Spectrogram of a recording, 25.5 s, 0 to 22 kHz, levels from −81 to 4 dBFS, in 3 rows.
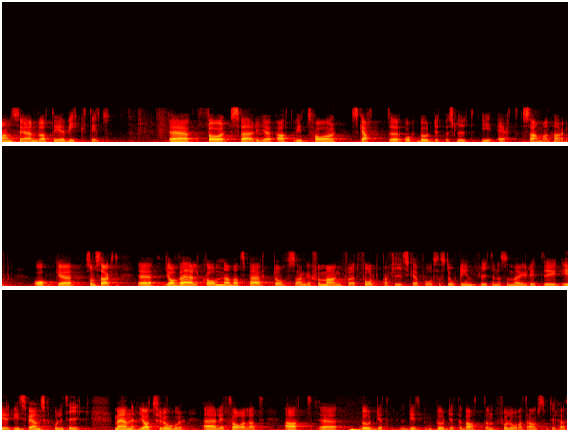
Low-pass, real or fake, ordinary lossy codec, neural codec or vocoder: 5.4 kHz; real; none; none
